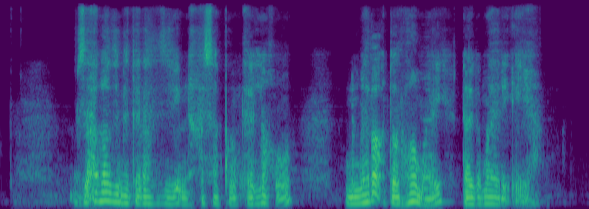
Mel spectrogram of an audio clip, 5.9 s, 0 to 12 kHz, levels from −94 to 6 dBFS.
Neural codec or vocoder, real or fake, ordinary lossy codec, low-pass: codec, 44.1 kHz, 3.4 kbps, Pupu-Codec; fake; AAC, 64 kbps; 10.8 kHz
